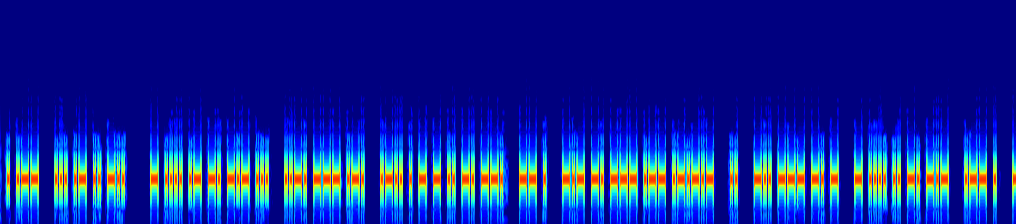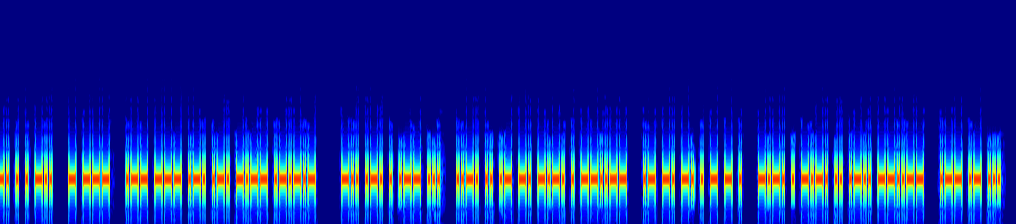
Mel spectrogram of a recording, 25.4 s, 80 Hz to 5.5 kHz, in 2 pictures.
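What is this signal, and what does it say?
Morse code, heard as a keyed tone, about 40 wpm, 600 Hz. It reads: EW SAID THANKS FOR LETTING ME KNOW. I DONT THINK WE NEED TO WORRY. DREWS FIANCE, ANNETTE CECIL, WAS
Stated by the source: Morse code at 40 wpm, practice text, CW med Gnister.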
